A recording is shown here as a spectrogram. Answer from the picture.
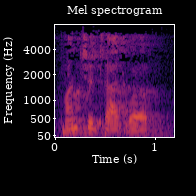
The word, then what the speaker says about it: Panchatattva: Panchatattva is not the same as Panchatantra. Sometimes people mispronounce that.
